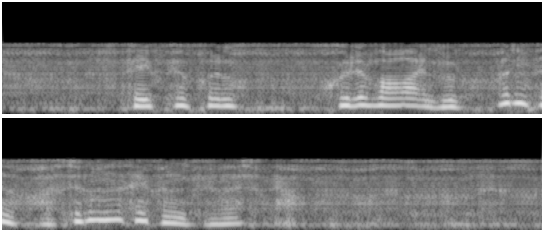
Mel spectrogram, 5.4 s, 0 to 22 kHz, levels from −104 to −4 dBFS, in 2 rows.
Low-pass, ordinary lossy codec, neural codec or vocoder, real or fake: 5.4 kHz; none; autoencoder, 44.1 kHz, a latent of 192 numbers a frame, MeloTTS; fake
